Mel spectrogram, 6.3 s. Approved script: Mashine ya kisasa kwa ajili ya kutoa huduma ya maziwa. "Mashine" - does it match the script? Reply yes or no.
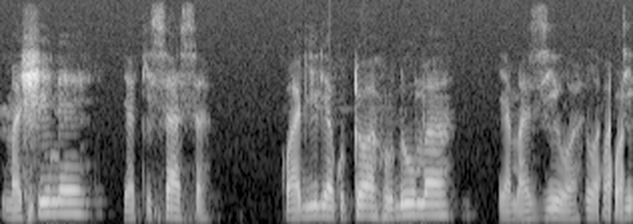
yes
